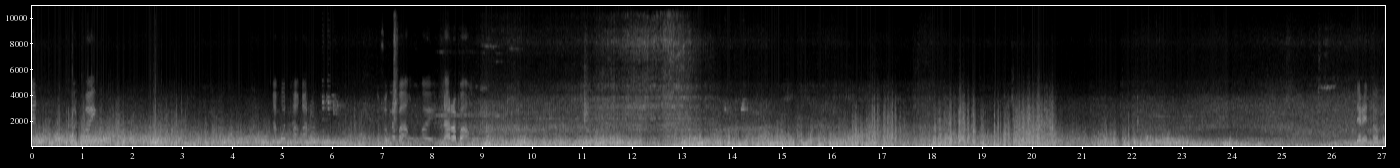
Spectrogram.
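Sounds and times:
wind buffeting microphone: 0.0 - 27.0.

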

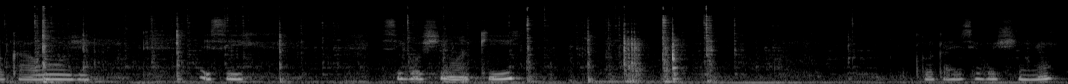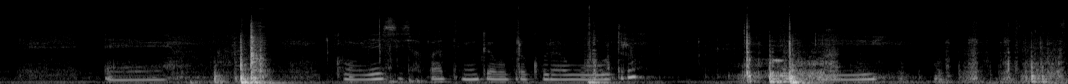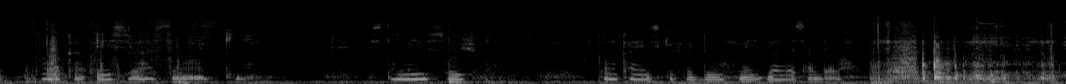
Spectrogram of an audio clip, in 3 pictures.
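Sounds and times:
hangers scraping along a rail: 0.0 - 9.0, 30.1 - 32.0.

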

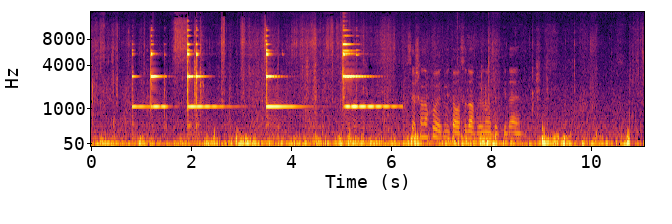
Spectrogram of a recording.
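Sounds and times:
small metal bell struck: 0.8 - 6.3.

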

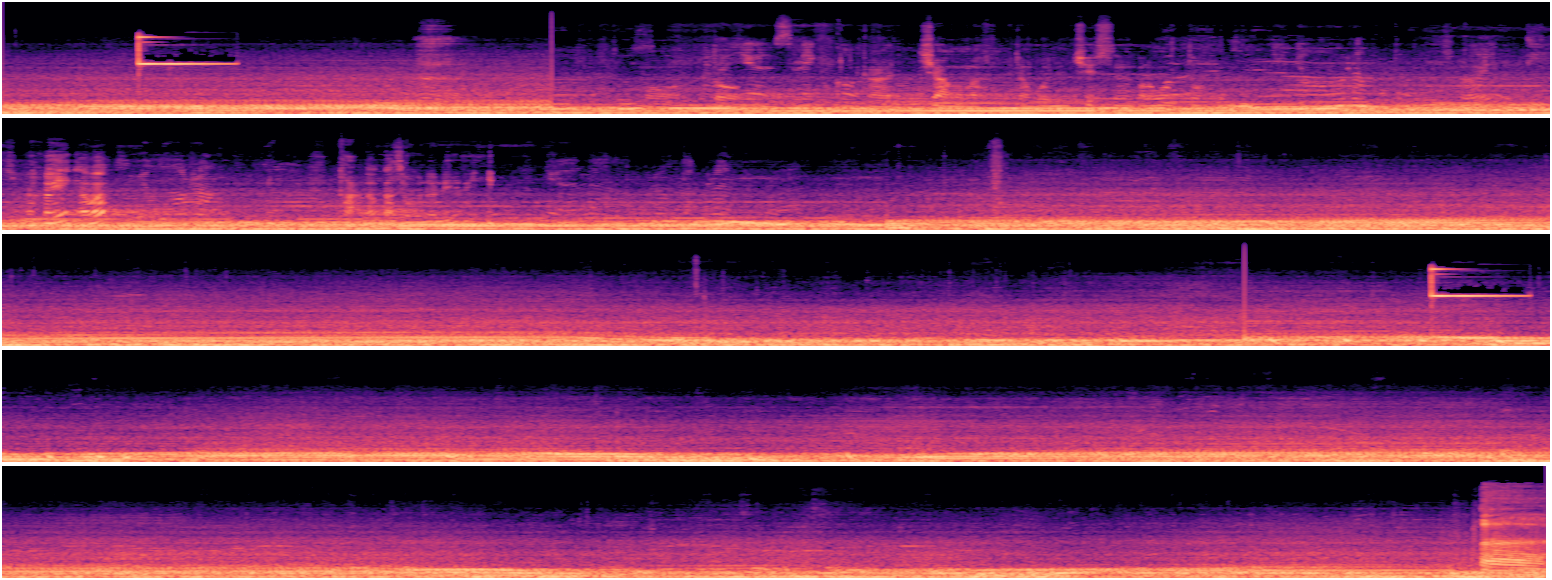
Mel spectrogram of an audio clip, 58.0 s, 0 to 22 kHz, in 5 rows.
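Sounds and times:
car engine and road rumble: 0.0 - 58.0
short high-pitched beep: 1.0 - 1.8, 34.0 - 34.8.

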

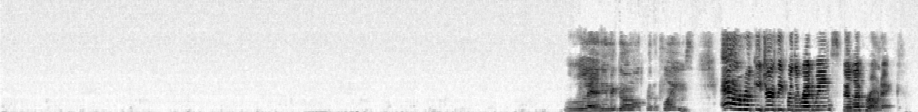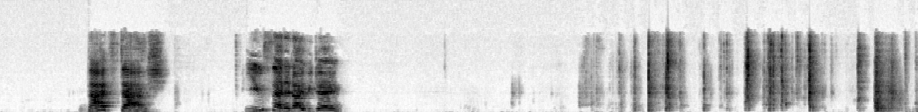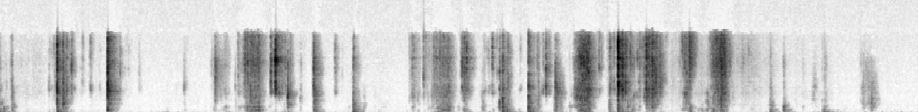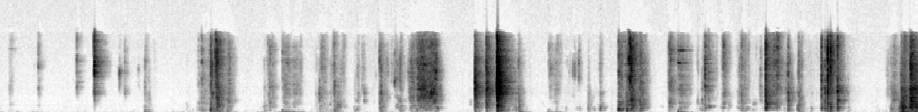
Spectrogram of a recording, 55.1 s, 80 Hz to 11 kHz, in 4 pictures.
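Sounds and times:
rustling and tearing of wrappers: 22.5 - 26.3, 35.6 - 38.8.

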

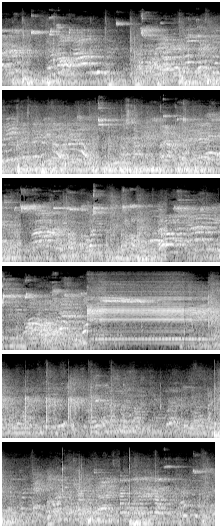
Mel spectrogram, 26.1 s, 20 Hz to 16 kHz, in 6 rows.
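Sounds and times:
voices shouting: 11.8 - 17.7
scoreboard buzzer: 14.8 - 17.6.

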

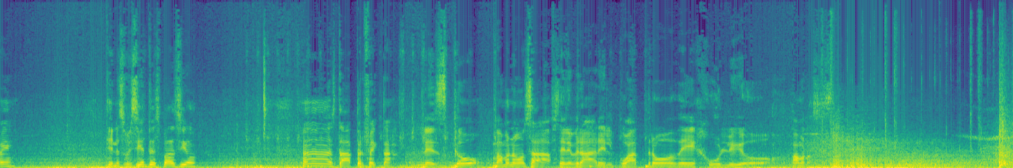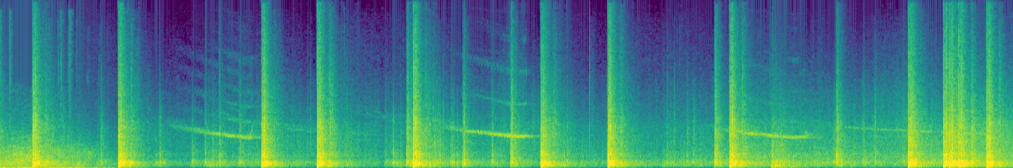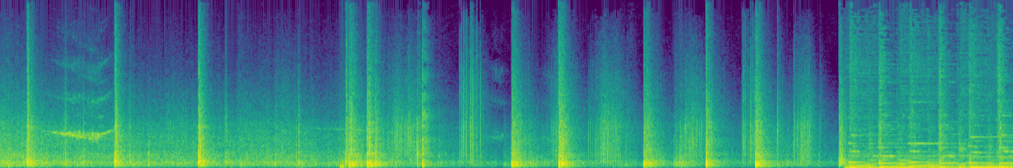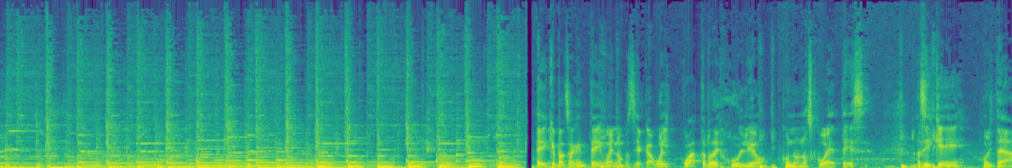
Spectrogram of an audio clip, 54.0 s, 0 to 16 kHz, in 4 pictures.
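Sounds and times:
fireworks bangs and cracks: 10.7 - 38.5
falling firework whistles: 11.2 - 21.0, 23.0 - 30.0, 30.6 - 38.4.

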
